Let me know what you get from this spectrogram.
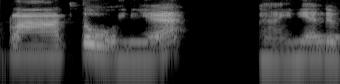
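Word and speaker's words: plateau: daerah apa namanya Plato Plato ya bacanya Plato ini ya Nah ini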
